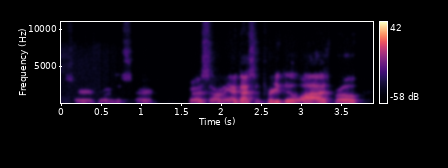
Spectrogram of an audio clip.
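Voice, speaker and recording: A young man hosting a video call chat, laid-back and slangy. His voice sits a little low and comes through a call mic. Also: very animated, moderate pace, a bit bright, slightly rough. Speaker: session host.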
